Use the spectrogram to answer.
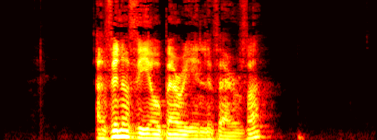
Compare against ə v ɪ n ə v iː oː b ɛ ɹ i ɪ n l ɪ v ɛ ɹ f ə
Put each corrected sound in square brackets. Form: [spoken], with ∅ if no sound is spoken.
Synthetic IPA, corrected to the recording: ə v ɪ n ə v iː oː b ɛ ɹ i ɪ n l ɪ v ɛ ɹ [v] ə

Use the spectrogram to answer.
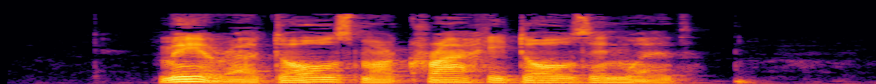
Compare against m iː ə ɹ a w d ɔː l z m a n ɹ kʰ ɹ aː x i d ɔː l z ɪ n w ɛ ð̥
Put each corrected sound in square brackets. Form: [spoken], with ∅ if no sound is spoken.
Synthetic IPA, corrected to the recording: m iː ə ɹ a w d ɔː l z m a [∅] ɹ kʰ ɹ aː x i d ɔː l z ɪ n w ɛ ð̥

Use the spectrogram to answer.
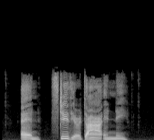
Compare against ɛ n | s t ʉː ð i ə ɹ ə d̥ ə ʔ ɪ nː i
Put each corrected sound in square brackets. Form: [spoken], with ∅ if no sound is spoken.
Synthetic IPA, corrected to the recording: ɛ n | s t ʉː ð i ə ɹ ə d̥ [a] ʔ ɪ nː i

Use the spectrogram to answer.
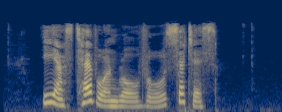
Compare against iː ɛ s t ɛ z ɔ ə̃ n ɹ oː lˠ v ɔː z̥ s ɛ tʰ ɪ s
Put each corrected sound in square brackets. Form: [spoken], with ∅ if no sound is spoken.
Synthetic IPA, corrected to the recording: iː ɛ s [tʰ] ɛ [v] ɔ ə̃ n ɹ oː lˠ v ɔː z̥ s ɛ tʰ ɪ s

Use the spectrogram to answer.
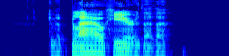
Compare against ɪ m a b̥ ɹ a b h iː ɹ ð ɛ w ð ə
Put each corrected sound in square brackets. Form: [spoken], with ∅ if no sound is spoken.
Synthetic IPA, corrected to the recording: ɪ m [ə] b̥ [l] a [w] h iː ɹ ð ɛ [∅] ð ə

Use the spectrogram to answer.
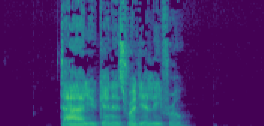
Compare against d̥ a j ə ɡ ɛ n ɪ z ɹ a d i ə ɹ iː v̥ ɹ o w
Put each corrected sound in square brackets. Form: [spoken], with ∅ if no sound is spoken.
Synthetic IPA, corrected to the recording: d̥ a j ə ɡ ɛ n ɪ z ɹ [ɛ] d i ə [l] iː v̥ ɹ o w

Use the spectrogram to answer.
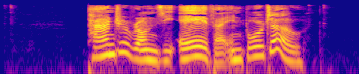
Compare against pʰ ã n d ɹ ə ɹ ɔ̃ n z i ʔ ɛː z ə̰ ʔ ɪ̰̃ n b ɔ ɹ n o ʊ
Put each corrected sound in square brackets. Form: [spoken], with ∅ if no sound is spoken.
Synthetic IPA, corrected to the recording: pʰ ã n d ɹ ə ɹ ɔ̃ n z i ʔ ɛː [v] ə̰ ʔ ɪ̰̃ n b ɔ ɹ [d] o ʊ

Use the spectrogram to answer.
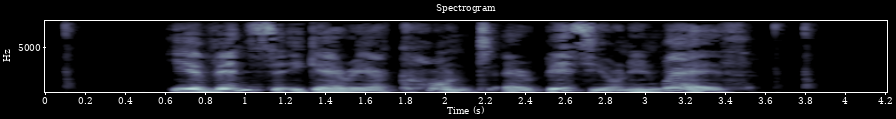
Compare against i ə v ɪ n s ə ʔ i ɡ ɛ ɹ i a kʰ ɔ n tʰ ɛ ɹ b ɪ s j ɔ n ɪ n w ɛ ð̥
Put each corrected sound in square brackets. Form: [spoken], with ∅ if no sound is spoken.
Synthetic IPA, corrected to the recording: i ə v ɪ n s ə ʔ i ɡ ɛ ɹ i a kʰ ɔ n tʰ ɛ ɹ b ɪ [z] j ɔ n ɪ n w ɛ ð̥

